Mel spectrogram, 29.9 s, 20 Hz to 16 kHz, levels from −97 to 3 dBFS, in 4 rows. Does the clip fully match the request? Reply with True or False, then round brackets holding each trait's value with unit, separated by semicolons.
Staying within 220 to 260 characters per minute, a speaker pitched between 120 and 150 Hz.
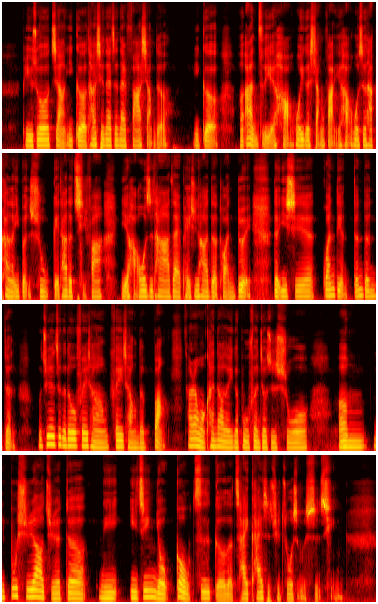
True (225 characters per minute; 140 Hz)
